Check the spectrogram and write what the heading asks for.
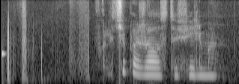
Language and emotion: Russian, neutral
